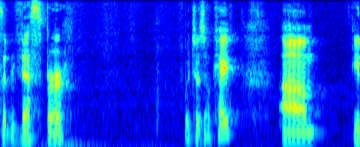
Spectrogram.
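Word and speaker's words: VSEPR: uh even though it's written the supper people pronounce it vesper which is okay um you don't need to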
